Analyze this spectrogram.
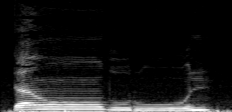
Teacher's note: Nun mati bertemu dengan dha. Wa tanzurun dengung tinggi.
